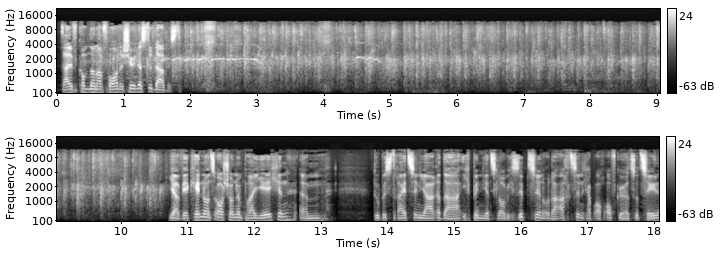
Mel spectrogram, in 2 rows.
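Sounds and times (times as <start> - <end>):
speech: 0.1 - 2.4, 10.8 - 18.0
audience applause: 0.1 - 10.8.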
